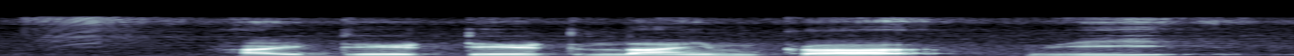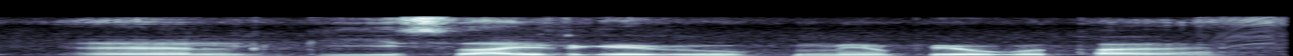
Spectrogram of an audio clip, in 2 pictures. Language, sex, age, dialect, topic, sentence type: Hindi, male, 31-35, Kanauji Braj Bhasha, agriculture, statement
